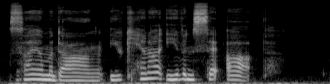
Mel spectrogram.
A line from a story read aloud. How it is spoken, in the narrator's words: the nurse started to say wearily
